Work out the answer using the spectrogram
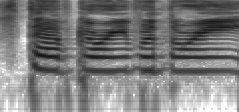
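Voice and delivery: very high stage musical delivery. Saying the requested patron line, Hamilton style: Lin-Manuel Miranda impression. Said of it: "I'll do my best Lin-Manuel impression".

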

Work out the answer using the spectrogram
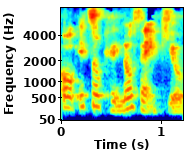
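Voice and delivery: mock-sweet polite tone. Retelling a woman refusing a nurse's exam, the speaker quotes her imitating a sweet, nice tone. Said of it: "in a very nice, sweet tone of voice".

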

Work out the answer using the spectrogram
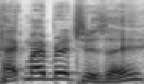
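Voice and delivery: high-pitched, very high, terrible put-on British accent. Friends take turns trying other accents; a bad put-on accent. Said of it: "I don't know what that last one was".

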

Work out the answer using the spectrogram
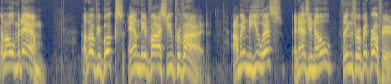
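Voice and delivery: sergeant-major bark, pitched way up. Reading a Texan listener's email aloud: Tommy Lee Jones voice. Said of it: "I'll do a Tommy Lee Jones".

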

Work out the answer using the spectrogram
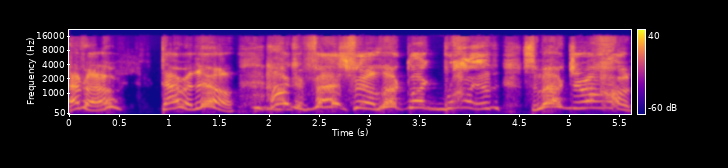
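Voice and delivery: very high-pitched, loud voice. Taking a turn to do a voice, imitating Katie Wetmore. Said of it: "this is my sister right here, Katie Wetmore".

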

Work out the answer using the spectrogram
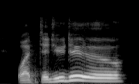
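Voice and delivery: slow, loud voice. Retelling a doctor questioning a patient who is hurting again: Doctor Gundry voice. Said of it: "Doctor Gundry in his voice is like".

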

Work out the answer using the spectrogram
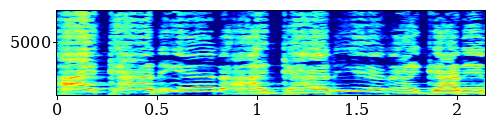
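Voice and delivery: acted, joyful, high screaming, words stretched long. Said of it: "What are you screaming about?".

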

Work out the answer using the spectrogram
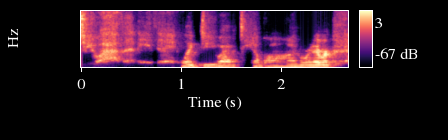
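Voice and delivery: very soft, hurried, secretive whisper.

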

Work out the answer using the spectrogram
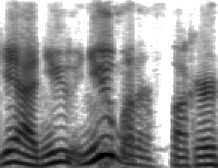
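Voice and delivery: mock half-hearted, mild, angry hollering. Retelling how he scolded the umpires: imitating someone yelling. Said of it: "he's yelling them both".

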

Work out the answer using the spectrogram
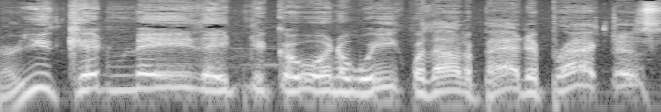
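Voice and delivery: put-on very high, incredulous old man voice. Acting out how old-time football purists react, in an old guy impression. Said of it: "I like your old guy impression".

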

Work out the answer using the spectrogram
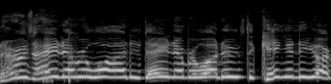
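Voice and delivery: acted, shrill, very high, loud screaming. Retelling a scene where the president shoots the Duke, retelling a scream. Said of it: "he's screaming".

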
